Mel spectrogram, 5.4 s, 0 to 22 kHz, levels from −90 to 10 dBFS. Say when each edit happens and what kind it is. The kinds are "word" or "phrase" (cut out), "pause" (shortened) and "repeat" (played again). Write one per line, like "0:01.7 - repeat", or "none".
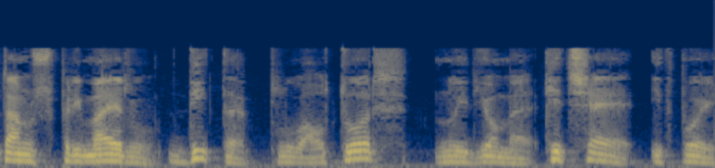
0:01.2 - pause
0:04.0 - pause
